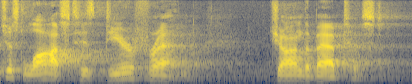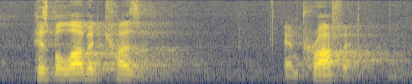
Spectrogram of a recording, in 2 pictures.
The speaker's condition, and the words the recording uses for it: No condition.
